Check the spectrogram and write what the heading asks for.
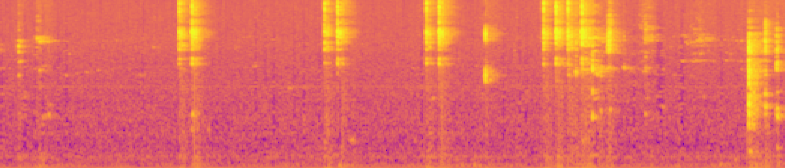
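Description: Faint clicks of a computer keyboard and mouse: a few separate keystrokes and clicks, then a quick run of keystrokes about two-thirds of the way in.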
